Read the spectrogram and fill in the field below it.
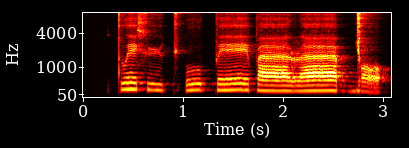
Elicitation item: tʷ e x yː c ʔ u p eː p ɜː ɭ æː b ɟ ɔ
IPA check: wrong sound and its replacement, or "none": ɜː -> æː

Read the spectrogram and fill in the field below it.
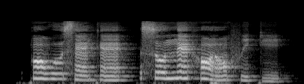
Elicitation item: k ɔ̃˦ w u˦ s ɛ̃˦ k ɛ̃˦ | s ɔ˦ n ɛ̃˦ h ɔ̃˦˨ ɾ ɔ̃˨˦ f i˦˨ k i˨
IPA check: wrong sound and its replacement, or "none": ɔ˦ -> o˦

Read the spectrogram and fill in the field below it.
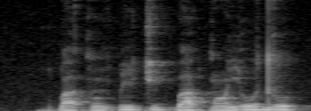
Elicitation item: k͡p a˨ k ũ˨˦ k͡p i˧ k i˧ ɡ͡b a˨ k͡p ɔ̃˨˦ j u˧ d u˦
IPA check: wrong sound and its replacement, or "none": none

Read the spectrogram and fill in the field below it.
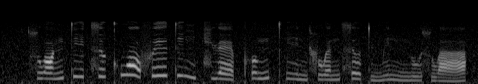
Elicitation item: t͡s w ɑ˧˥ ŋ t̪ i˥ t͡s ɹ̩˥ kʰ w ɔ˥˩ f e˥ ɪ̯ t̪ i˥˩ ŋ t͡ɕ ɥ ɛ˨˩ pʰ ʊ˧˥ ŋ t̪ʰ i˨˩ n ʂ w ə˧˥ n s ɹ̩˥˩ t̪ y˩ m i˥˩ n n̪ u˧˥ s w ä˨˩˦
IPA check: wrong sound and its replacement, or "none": none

